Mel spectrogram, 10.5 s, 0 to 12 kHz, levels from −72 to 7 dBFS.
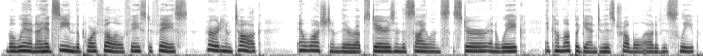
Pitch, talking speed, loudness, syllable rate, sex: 210 Hz, 205 wpm, -17 LUFS, 5.0 syllables/s, female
